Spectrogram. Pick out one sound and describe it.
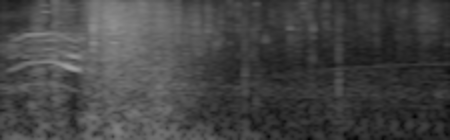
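A burst of flames roars loudly and dies away.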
